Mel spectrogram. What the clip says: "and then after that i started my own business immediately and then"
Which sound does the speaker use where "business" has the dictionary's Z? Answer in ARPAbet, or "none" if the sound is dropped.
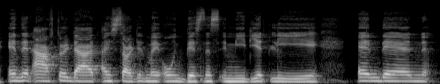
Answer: S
